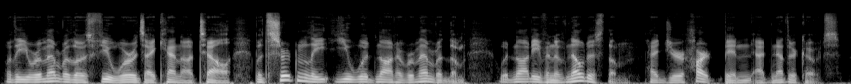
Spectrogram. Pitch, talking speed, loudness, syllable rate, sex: 105 Hz, 190 wpm, -18 LUFS, 5.9 syllables/s, male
